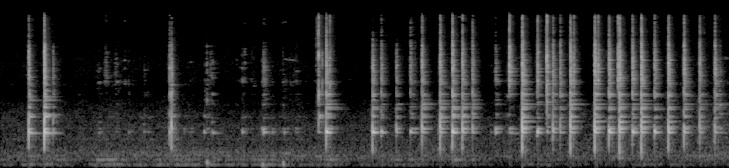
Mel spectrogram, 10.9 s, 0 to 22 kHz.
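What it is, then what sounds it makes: Tin tea canister. A tall, hollow printed metal Ceylon tea tin, lid on and held in both hands, is tapped with fingertips and short nails. The result is a series of short, bright metallic clicks with a ringing tone around 785 Hz, starting sparse and quiet, then becoming a quicker run of about thirty taps.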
